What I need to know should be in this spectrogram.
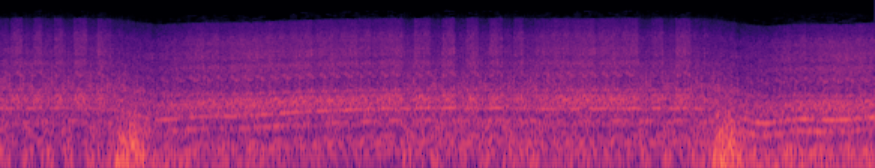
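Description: A bus engine shifts gears with a brief thump.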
